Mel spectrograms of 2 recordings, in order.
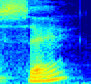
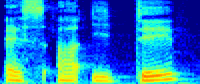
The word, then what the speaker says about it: sait: Okay, so if you look carefully here, you write it S-A-I-S, well, the same way here. Here you write it S-A-I-T, okay, but then phonetically these three forms are the same, and it's sait, okay?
